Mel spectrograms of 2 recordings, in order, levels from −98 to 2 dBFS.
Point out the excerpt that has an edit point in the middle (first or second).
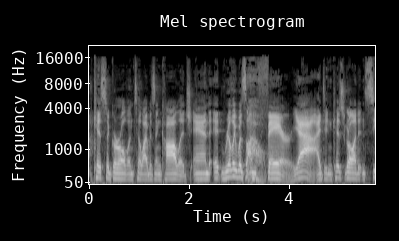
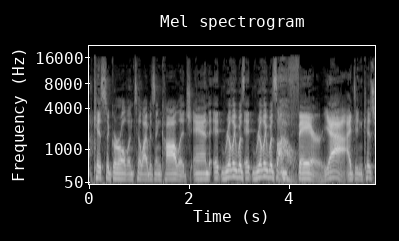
second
